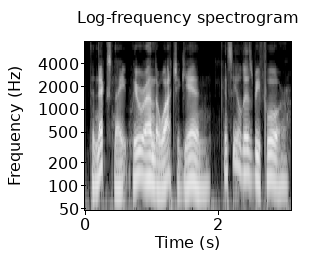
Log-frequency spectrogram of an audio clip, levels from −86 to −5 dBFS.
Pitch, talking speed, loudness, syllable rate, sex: 120 Hz, 230 wpm, -19 LUFS, 6.5 syllables/s, male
